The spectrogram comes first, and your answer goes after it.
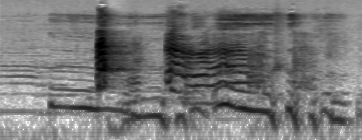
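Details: A corgi makes squeaky, chirping yelps that slide and warble in pitch, with crazy noises and chirping vocalizations.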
